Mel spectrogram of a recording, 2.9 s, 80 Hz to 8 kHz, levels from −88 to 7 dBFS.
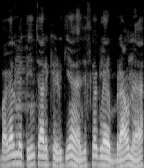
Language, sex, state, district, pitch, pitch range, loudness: Hindi, male, Jharkhand, Garhwa, 140 Hz, 125-150 Hz, -15 LUFS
